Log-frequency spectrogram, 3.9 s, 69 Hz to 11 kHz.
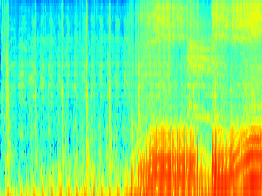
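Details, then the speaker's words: Stolen-recovered Audi A3 built as an S3 replica: rough idle with uneven pulses, then short revs that rise and fall without pulling and no power at all, plus an unidentified engine noise; cause unconfirmed. "there we go there's no power whatsoever that noise i don't know what noise that is so i'm not sure what that noise is"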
